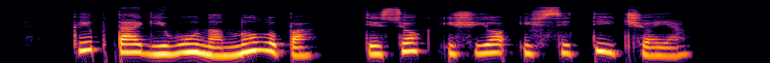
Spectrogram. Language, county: Lithuanian, Kaunas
